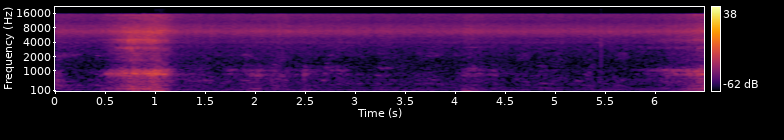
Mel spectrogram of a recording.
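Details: Father snoring during sleep: a loud, rough, rattling snore on breathing in, followed by quieter breathing in a still room.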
